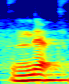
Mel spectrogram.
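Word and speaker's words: knit: Net. Mba gen knet. Knet. La, nan mob nan la, let kasa, li menm li pa prononce. Mba gen knet. But, mjus gen net. Net.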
